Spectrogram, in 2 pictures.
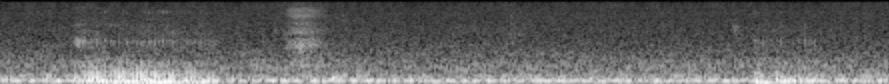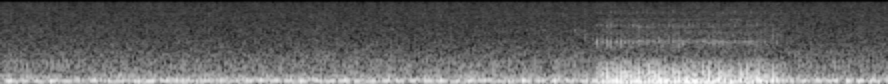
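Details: Soft, low snores a few seconds apart from a sleeping puppy, over a steady background hum.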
